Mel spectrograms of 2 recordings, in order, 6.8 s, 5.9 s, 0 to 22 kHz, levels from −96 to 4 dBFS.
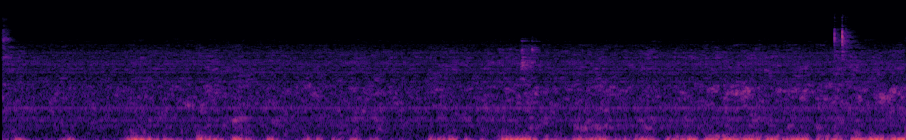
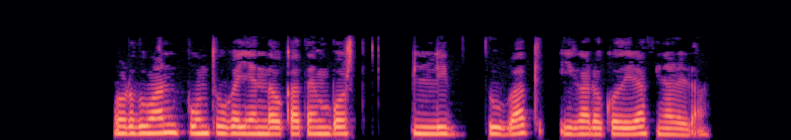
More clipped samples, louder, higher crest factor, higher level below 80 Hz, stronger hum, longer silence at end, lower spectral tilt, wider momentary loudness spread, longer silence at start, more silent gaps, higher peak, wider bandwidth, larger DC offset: neither; second, -56 LUFS vs -18 LUFS; first, 22 dB vs 16 dB; first, -52 dBFS vs -64 dBFS; neither; second, 0 s vs 0.6 s; second, -2.5 dB/octave vs -7 dB/octave; first, 11 LU vs 7 LU; second, 0 s vs 0.85 s; second, none vs 2.86-3.09 s, 3.52-3.64 s, 4.12-4.20 s; second, -24 dBFS vs -2 dBFS; first, 9.8 kHz vs 7.6 kHz; neither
